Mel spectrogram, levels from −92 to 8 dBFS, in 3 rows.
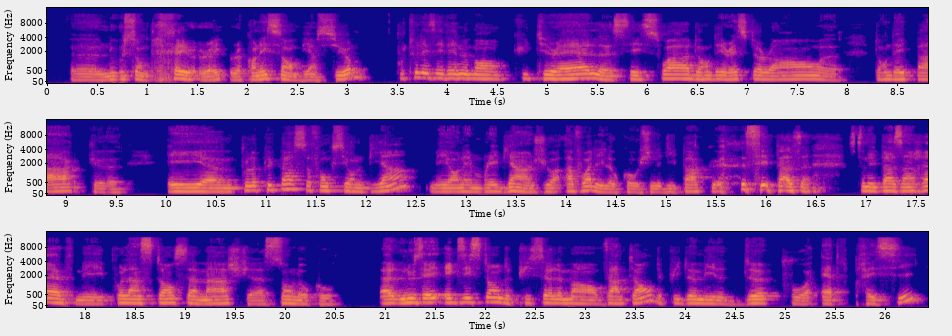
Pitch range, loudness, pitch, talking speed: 125-155 Hz, -27 LUFS, 140 Hz, 150 wpm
